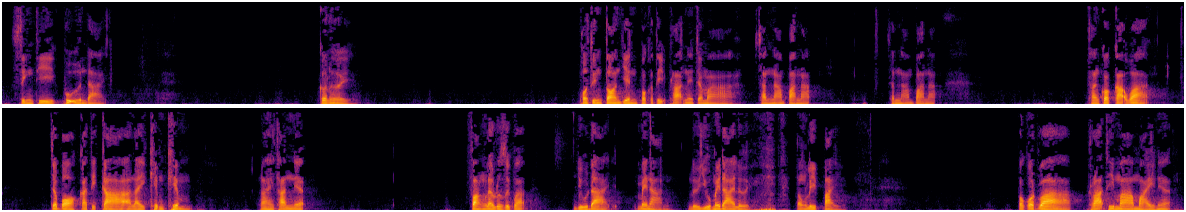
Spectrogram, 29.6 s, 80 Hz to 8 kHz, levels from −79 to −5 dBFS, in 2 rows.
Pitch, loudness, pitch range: 90 Hz, -22 LUFS, 80-100 Hz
